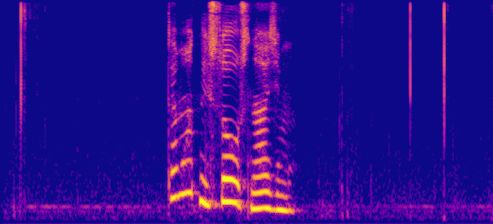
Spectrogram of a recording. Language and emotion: Russian, sad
